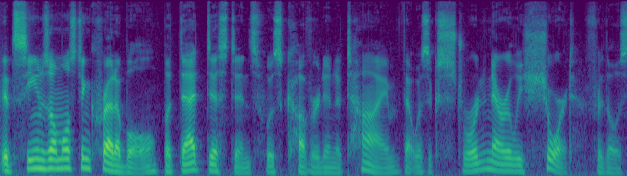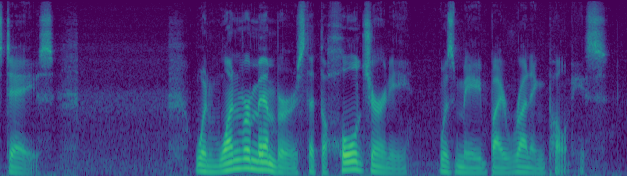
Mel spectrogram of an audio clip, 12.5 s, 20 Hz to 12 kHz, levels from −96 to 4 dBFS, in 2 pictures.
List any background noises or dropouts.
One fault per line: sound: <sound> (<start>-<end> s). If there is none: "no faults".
no faults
